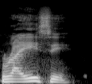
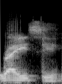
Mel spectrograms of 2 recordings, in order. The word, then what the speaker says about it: Raisi: Raisi, yeah. – Definitely Raisi, yeah.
